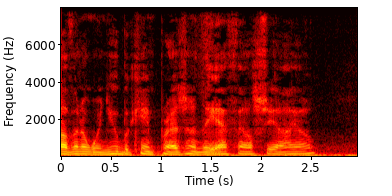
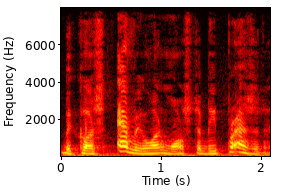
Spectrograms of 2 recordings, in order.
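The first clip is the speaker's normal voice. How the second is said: ordinary talk, nothing marked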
